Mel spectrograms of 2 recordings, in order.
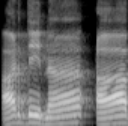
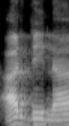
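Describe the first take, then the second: First: The final vowel is stretched with an extra 'aa'. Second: The final vowel ends without an added 'aa'. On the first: The speaker calls it wrong. "उसको आप अलग से भी लंबा करते हैं। अर्दिना आ पढ़ते हैं आप" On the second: The speaker calls it right. "ये नहीं पढ़ना अर्दिना"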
